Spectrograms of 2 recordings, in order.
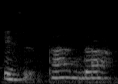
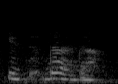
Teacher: Huruf ta di sini yang sifatnya mahmus berubah menjadi huruf dal yang sifatnya jahar sama dengan huruf za, di mana huruf za ini berpengaruh kepada huruf ta sehingga huruf ta ini berubah menjadi huruf dal yang sama-sama sifatnya jahar sama dengan huruf za.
